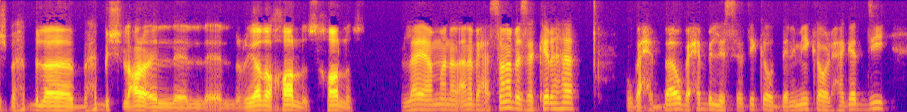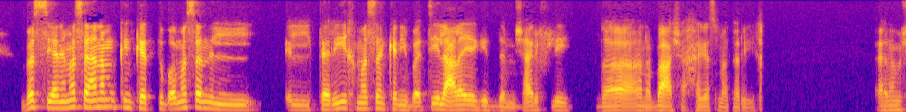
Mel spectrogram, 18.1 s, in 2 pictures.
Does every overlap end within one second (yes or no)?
yes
